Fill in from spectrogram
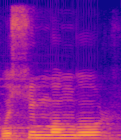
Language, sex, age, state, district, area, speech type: Bengali, male, 45-60, West Bengal, Paschim Bardhaman, urban, spontaneous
